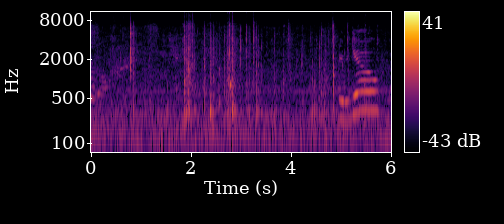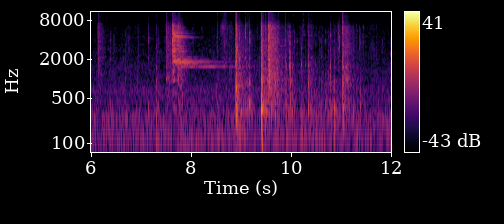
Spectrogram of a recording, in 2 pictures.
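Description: Hard plastic knocks, clicks and thuds as the solution tank is fitted onto a Hoover SteamVac carpet cleaner, the loudest knocks coming about nine seconds in. A short bit of voice sounds about five seconds in.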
